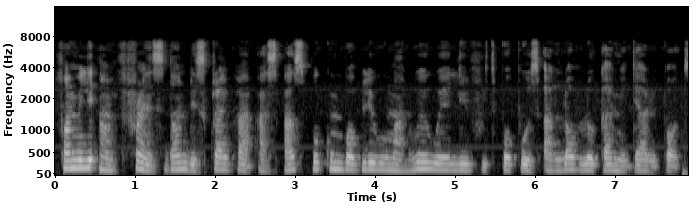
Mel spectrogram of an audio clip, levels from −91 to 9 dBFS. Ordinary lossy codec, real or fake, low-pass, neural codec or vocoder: MP3, 64 kbps; real; 7.2 kHz; none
